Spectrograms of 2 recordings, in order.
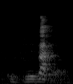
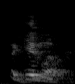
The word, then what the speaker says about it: Iginla: Ignala. Iginla. Iginla. kidding. It's my highest score, like goal scorer ever. We've had several mispronunciations.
